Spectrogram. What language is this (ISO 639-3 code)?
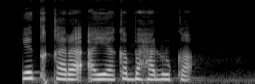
som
